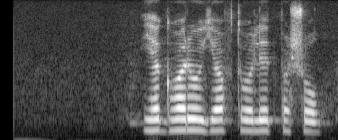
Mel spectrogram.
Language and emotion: Russian, neutral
